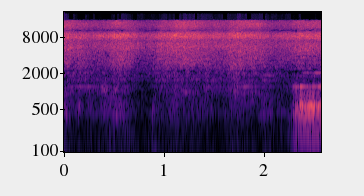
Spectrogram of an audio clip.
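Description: Butter sizzles with a steady, loud hiss in an overheated pan while chicken and rice with vegetable soup is being made, and a brighter crackling burst rises near the end.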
